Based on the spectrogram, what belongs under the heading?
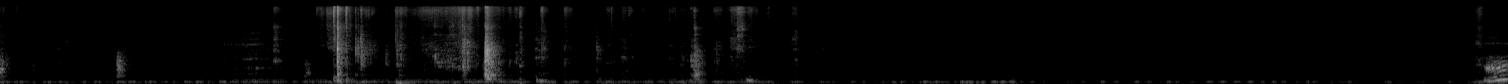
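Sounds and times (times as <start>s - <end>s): cardboard rustling and scraping: 3.1s - 8.0s.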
